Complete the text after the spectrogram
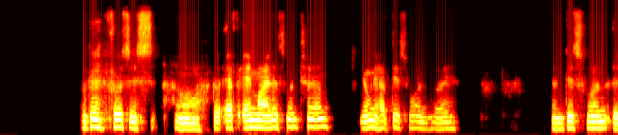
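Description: A man speaks calmly and clearly, as if explaining, close by.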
